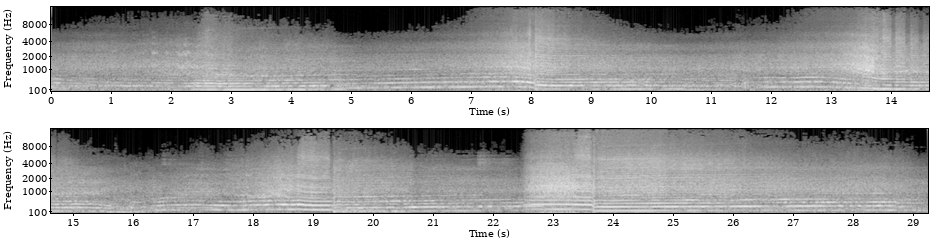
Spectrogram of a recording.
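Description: A race car engine roars loudly, rising and falling in pitch as it shifts gears.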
